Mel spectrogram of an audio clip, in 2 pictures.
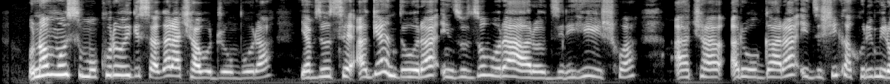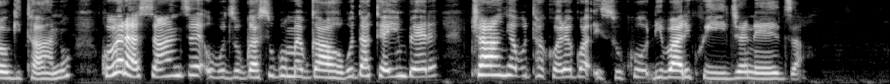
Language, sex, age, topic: Rundi, female, 25-35, education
